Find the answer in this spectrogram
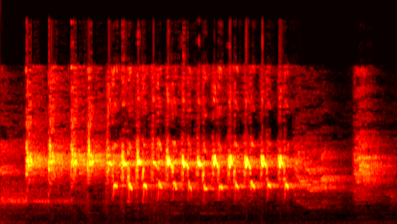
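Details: Sooty-headed bulbul in breeding condition: a rapid, high, bright chattering run of evenly repeated chirps for about two seconds, then one final note, said to make others quiver their wings and display.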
